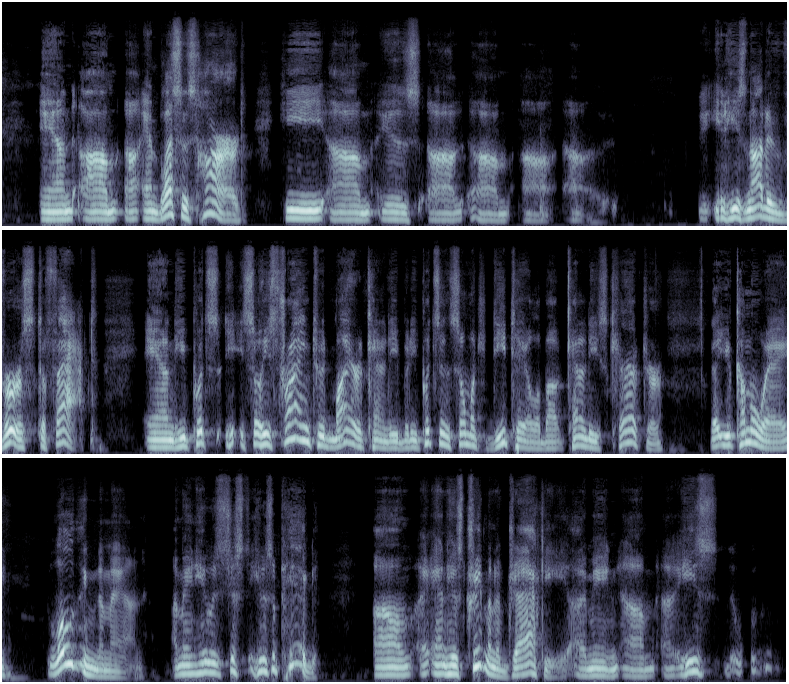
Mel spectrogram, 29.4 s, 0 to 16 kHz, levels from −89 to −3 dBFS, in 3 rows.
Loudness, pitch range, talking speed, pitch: -23 LUFS, 115-160 Hz, 135 wpm, 125 Hz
